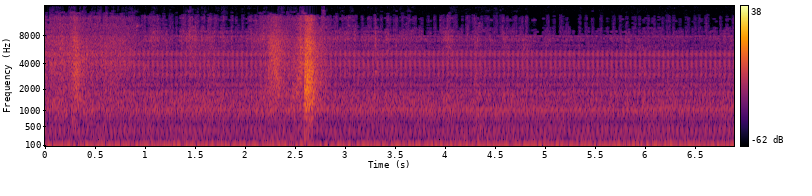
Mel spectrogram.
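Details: Gas water heater after its upside-down flue was corrected, burners lit during combustion and draft testing: steady even low rumble, no popping, surging or whistling; burner firing cleanly, normal operation.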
